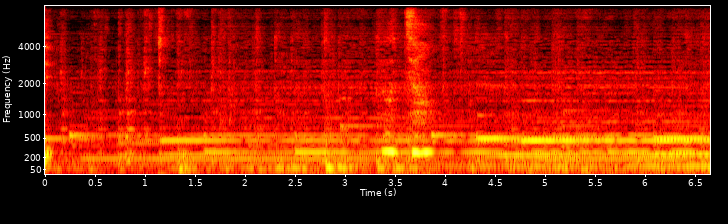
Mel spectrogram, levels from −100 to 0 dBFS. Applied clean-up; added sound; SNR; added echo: none; none; none; reverberation time 0.2 s.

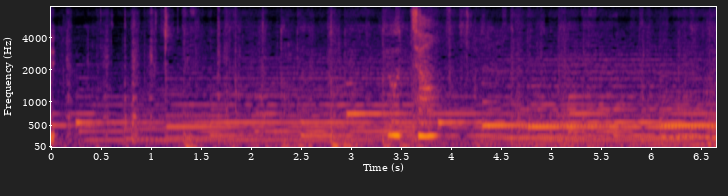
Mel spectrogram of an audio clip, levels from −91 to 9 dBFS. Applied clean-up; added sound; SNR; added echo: none; none; none; none.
